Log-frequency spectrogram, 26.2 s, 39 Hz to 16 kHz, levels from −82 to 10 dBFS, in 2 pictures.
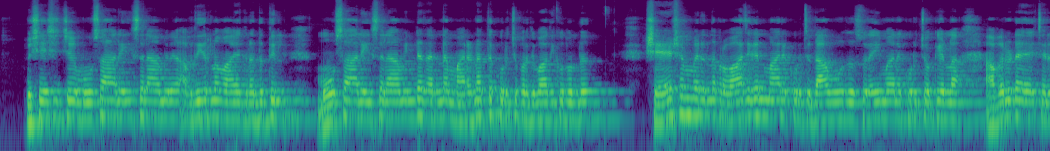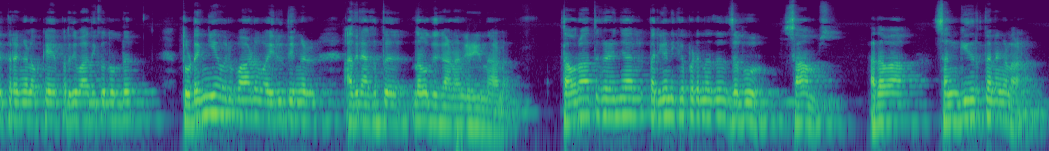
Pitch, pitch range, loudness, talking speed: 140 Hz, 130-145 Hz, -15 LUFS, 80 wpm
